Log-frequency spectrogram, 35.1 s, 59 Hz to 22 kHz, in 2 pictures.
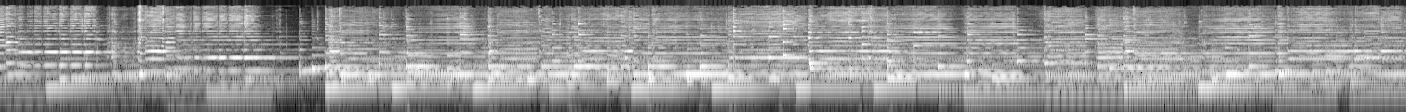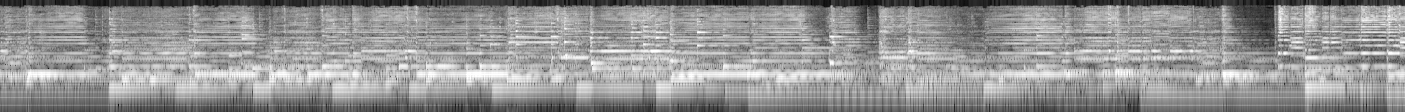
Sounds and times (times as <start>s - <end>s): Harp: 0.0s - 35.1s
Pizzicato: 0.0s - 35.1s.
